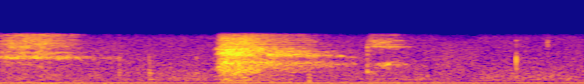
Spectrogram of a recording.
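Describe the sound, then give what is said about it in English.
Deep breathing during a guided relaxation exercise, drawn in through the nose and let out slowly through the mouth. A few soft, airy breath sounds with one stronger gust in the middle, fairly quiet, with no talk. “inhale deeply through your nose, exhale slowly through your mouth.”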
